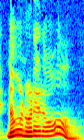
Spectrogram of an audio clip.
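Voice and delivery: high, lilting smiled denial; light, high-pitched retold reassurance; smiling reply. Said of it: "Then I smiled and I said".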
